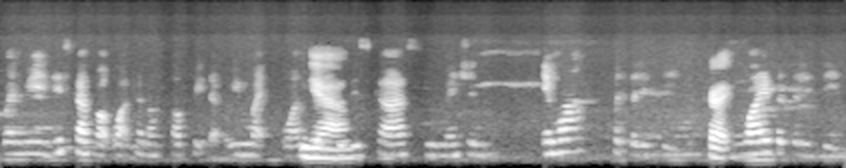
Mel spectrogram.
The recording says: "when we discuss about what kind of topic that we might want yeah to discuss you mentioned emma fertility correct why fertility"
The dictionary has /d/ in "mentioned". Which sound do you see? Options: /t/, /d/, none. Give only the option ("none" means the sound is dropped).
none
